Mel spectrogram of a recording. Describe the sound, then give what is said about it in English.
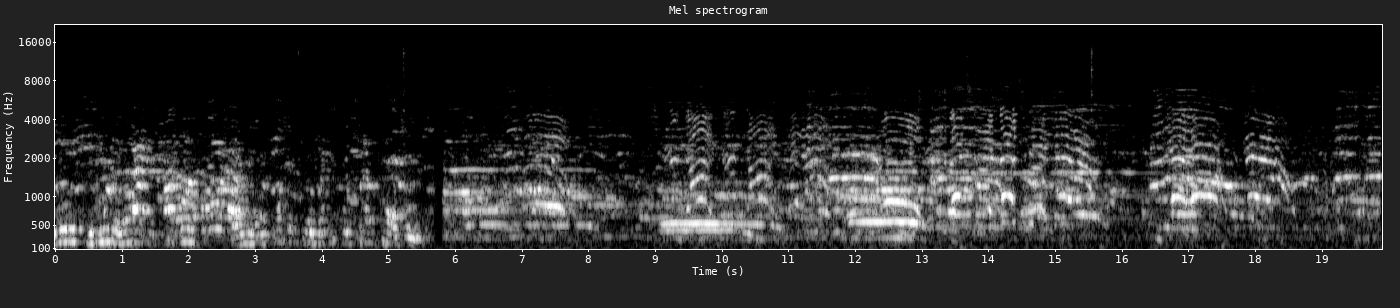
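A large crowd of parents yelling and booing, many raised voices overlapping into a loud, continuous roar with wavering shouts that carry through the whole stretch. “That crowd you just heard booing and yelling, that crowd is full of parents.”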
